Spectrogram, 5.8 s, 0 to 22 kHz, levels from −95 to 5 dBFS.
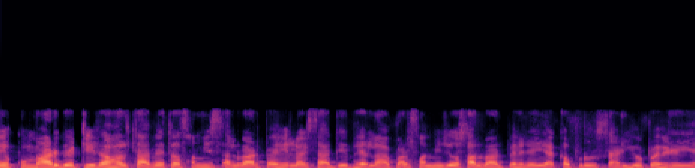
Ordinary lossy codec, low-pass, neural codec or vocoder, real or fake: none; none; codec, 16 kHz, 4 kbps, X-Codec, HuBERT features, trained on general audio; fake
